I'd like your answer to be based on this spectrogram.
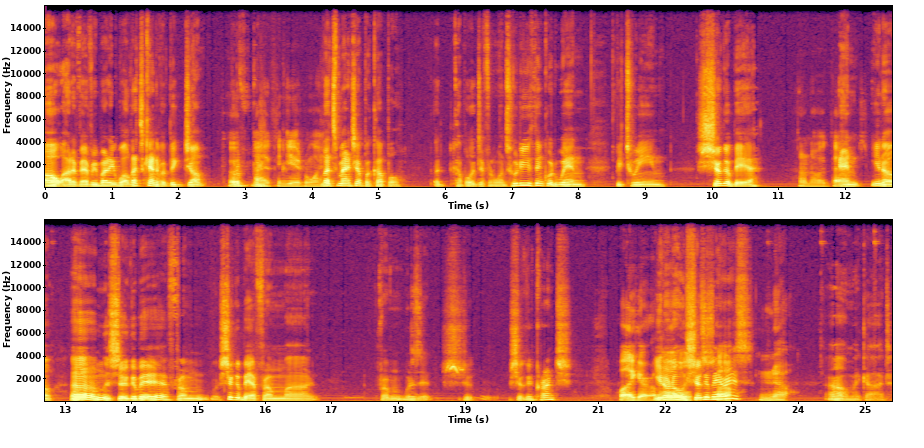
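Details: Adult male speakers in casual conversation; ordinary conversational speech.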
